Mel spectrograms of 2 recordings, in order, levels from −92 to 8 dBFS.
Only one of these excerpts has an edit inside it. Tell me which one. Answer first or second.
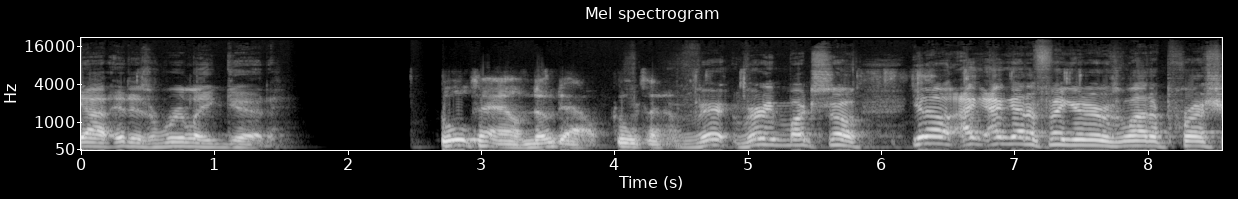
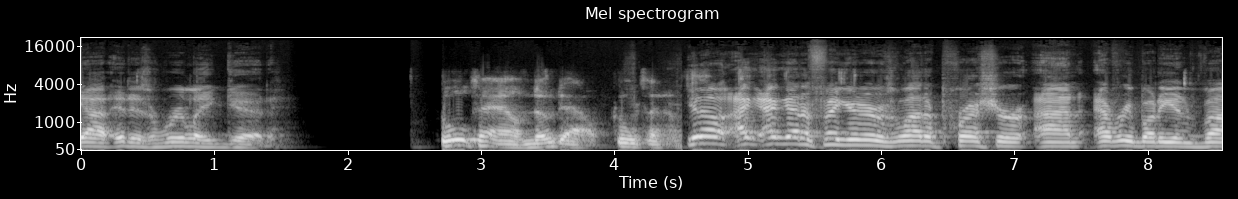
second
